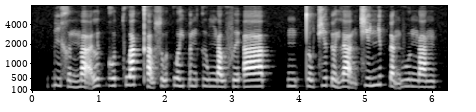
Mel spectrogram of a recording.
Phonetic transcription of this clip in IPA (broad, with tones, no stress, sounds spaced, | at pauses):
ɓ i˧ x ə˨˩ n m a̰ː˧˨ l ɨ˦˥ k̚ ɣ o˦˥ t̚ k w a˦˥ k̚ t̪ʰ a̰˧˨ w s ṵ˧˥ ə̯ k w ə˧ j ɓ ə˧ n k ɨ˧ w ŋ a˧ w f e˧ ʔ aː˦˥ p̚ | ŋ u˨˩ p̚ t̪ ə˨˩ w t͡ɕ ɨ˨˦ ɗ ə˧˩ j l a̰ː˧˨ n t͡ɕ e˧ ɲ ə˦˥ t̚ ɗ a̰˧˨ ŋ v u˧ ə̯ ŋ a˧ ŋ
